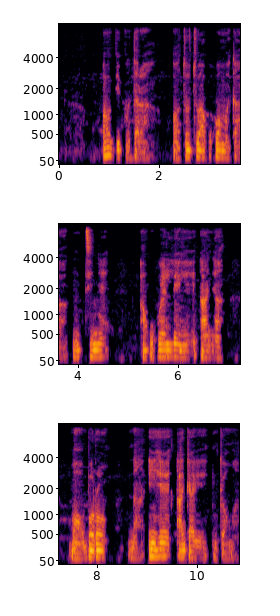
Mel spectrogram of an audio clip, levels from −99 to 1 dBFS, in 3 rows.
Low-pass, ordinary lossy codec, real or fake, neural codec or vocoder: 7.2 kHz; none; real; none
